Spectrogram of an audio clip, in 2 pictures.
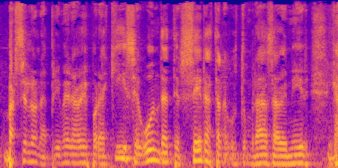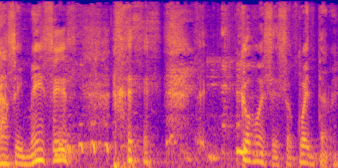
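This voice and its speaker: Relaxed male radio host. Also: medium pitch, a little slow, gravelly, noisy background. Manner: relaxed, hesitant, repeats words. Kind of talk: casual radio interview. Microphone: studio microphone.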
